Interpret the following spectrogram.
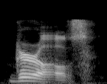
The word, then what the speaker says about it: girls: to girls girls yeah so even though there is an IR there we would not say girls it is girl girls girls excellent yep just like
